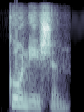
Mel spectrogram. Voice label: "conation", Indian

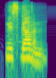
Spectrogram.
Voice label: "misgovern", Indian

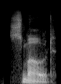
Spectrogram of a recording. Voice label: "smote", American

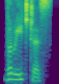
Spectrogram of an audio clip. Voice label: "Oireachtas", Indian

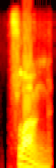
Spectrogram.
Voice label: "flung", American

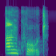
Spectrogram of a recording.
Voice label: "unquote", Indian

